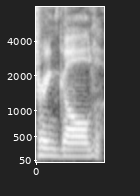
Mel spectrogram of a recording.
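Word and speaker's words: Ringgold: Ringold. Yes, it is pronounced Ringold.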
